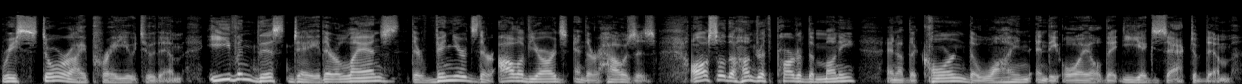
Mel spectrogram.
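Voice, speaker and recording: A man playing an earnest, stern governor, narrating his own account in a solemn, measured dramatized scripture reading. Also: mid-range voice, big pitch swings, a bit bright, no room sound, clean studio sound. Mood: stern rebuke. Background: background music.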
